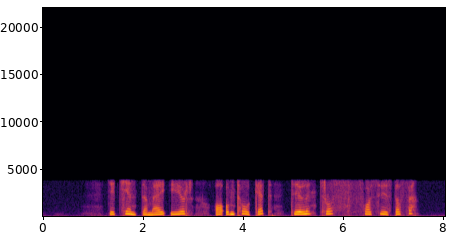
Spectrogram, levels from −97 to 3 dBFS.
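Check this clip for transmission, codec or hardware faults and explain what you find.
No transmission, codec or hardware faults turn up in this speech clip.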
